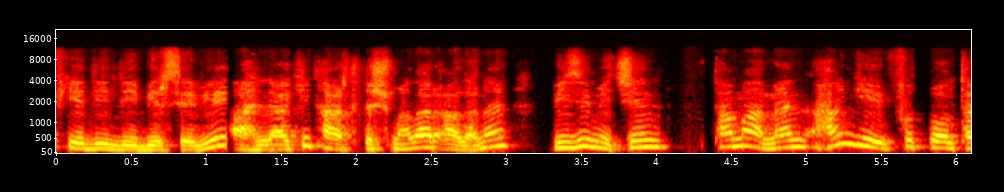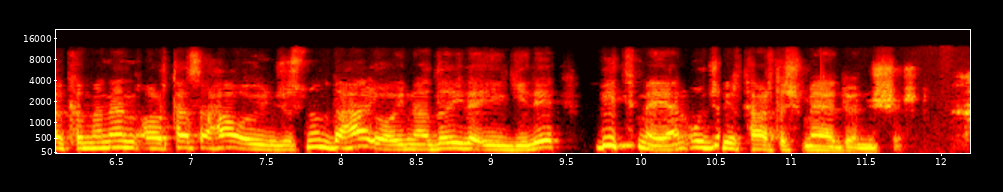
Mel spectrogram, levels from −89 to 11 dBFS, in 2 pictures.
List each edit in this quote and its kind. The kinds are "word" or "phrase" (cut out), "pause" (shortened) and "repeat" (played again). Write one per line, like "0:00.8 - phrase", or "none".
0:01.1 - word
0:08.2 - word
0:10.5 - word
